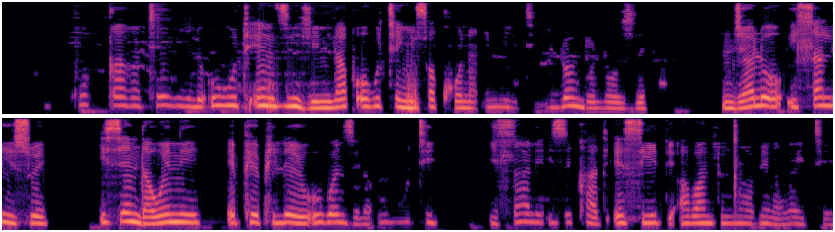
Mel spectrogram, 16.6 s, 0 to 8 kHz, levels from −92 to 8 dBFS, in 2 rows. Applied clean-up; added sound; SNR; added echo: none; none; none; none.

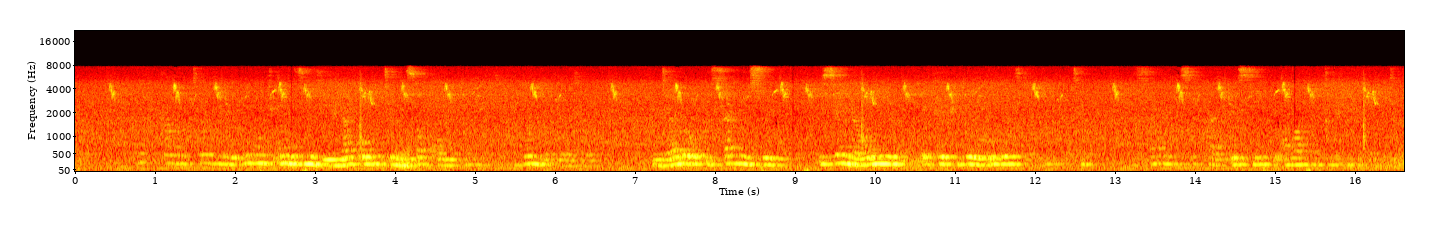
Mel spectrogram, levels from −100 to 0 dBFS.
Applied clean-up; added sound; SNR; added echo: none; Bird; 6 dB; reverberation time 0.8 s.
